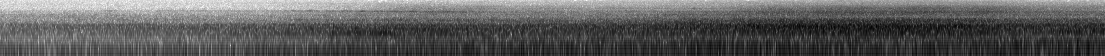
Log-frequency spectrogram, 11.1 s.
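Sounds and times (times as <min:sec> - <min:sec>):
faint high whine: 0:00.0 - 0:06.5
freight train rolling on rails: 0:00.0 - 0:11.0.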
